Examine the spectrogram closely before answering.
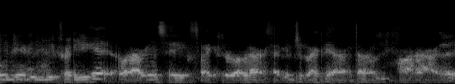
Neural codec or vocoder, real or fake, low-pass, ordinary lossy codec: codec, 16 kHz, 1 kbps, FreqCodec, smaller model; fake; none; none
